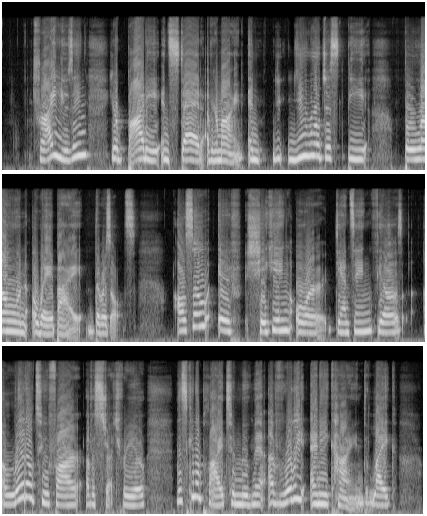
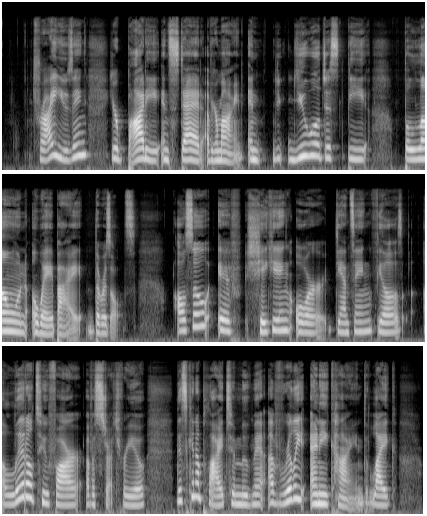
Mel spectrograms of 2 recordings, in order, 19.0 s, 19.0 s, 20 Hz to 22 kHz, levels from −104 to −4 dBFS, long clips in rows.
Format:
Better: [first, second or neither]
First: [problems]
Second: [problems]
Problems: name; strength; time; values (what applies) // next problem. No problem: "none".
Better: second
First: distortion; heavy; 6 dB below the speech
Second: none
